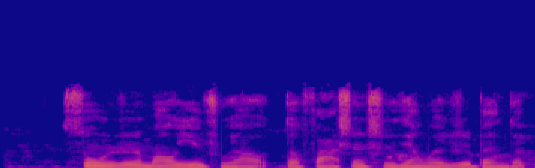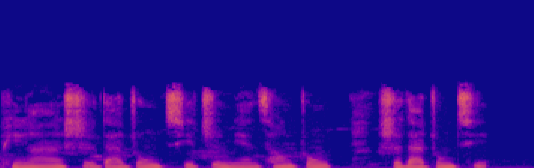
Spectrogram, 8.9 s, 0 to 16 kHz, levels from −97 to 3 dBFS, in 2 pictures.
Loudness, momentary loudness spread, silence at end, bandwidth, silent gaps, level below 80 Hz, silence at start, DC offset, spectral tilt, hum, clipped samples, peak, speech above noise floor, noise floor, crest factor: -45 LUFS; 10 LU; 0.4 s; 8.2 kHz; none; -78 dBFS; 0.55 s; under 0.1%; -4 dB/octave; none; under 0.1%; -26 dBFS; 30 dB; -76 dBFS; 20 dB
